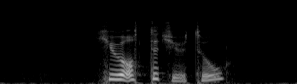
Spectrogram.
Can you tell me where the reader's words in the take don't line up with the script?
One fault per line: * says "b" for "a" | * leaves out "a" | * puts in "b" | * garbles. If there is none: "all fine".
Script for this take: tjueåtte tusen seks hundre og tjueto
* leaves out "tusen seks hundre"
